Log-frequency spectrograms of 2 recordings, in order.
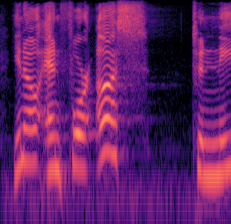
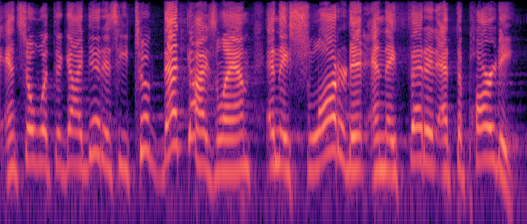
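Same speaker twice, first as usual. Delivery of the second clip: ordinary talk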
